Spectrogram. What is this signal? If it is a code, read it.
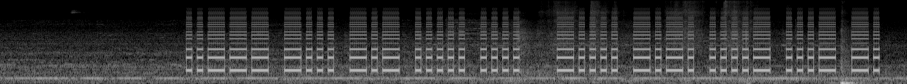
Morse code, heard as electronic beeps, machine-sent, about 22 wpm, 660 Hz, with the noise of a cafe. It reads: 2BK5H 6C4VN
